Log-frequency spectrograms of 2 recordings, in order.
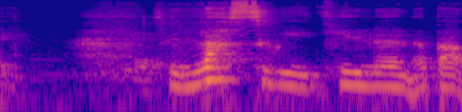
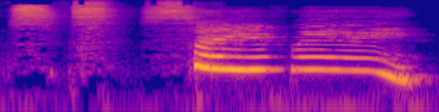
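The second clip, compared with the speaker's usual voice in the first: whispered stammer, then a high loud cry; stammer, then plead high; high stuttered plea; stuttering plea; 14 semitones higher, 12 dB louder, much slower than usual. Acted. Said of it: "stuttered Pear".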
